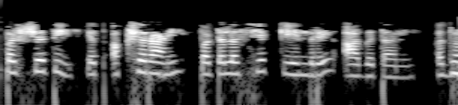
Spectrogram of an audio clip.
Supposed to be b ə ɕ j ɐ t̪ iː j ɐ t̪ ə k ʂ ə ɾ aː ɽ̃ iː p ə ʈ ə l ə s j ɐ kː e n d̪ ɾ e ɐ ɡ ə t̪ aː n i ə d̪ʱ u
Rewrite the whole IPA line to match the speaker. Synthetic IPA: p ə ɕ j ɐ t̪ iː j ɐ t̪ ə k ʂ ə ɾ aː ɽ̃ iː p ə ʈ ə l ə s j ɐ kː e n d̪ ɾ e a ɡ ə t̪ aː n i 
